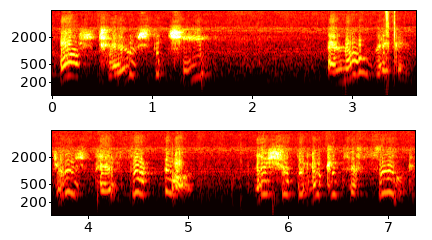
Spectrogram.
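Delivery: high fretting lady dinosaur; fussy Missus Carey. A narrator's reading. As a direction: complain like a put-upon mother dinosaur.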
